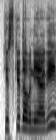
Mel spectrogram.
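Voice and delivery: ordinary delivery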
